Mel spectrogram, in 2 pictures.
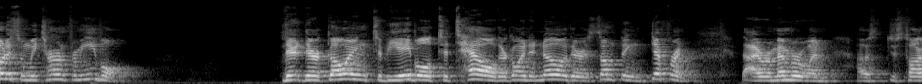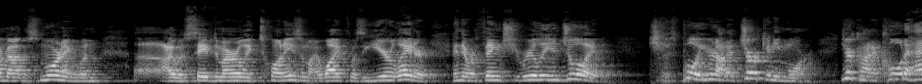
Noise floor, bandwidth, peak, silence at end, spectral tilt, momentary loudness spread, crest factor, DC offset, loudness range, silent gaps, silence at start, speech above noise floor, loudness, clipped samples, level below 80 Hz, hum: -61 dBFS; 16 kHz; 0 dBFS; 0 s; -5 dB/octave; 15 LU; 18 dB; under 0.1%; 5 LU; none; 0 s; 44 dB; -17 LUFS; under 0.1%; -62 dBFS; none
